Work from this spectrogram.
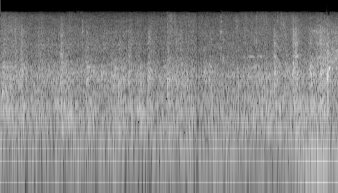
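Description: Safari vehicle on a live sunset drive, bouncing off the road through the African bush: a loud, continuous engine and rattling chassis rumble with dense clattering, close and unbroken, without talk.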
